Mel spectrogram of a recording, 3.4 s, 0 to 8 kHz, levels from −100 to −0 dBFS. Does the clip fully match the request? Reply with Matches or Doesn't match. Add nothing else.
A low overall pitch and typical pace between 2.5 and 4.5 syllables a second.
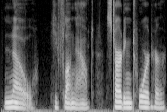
Matches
